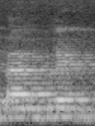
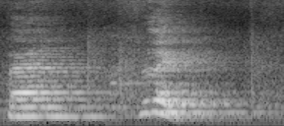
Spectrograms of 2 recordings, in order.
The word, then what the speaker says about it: pamphlet: all that we tell pamphlet pamphlet that is wrong pronunciation ph is there so p h means f sound the correct pronunciation is pan flip not flat pan flip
